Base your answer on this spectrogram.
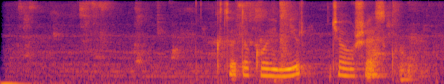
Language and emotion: Russian, neutral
